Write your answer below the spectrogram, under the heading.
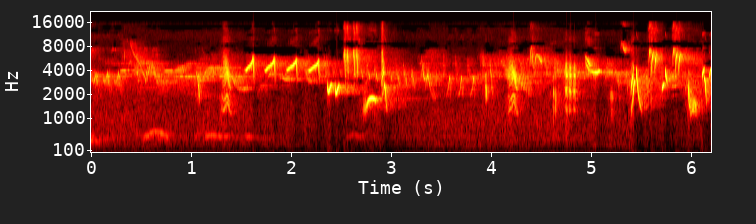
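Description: Common nightingale singing a rich, varied song: a run of four quick rising whistles, then rapid chattering and sharp high notes.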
